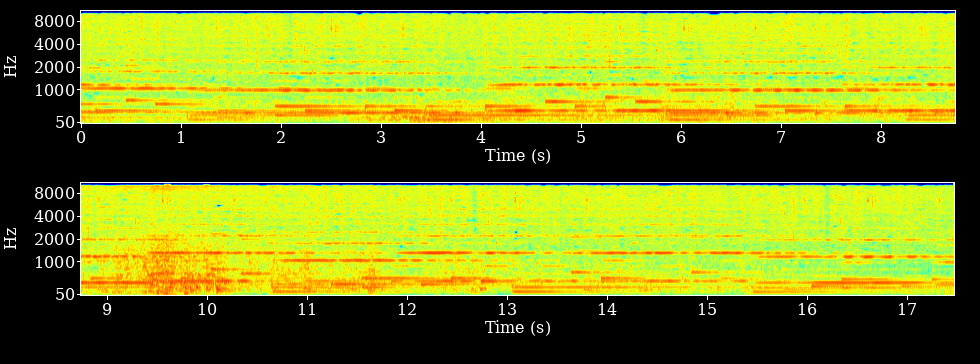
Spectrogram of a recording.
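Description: Large raindrops patter down steadily over a constant wash of drops, with a brief heavier burst of splashing near the middle, with no voices.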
